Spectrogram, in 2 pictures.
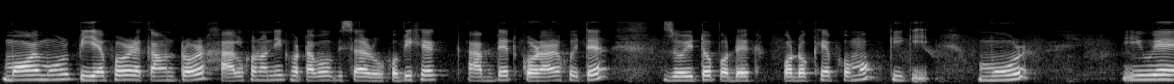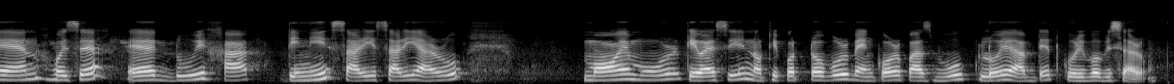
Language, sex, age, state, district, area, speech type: Assamese, female, 45-60, Assam, Golaghat, rural, read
